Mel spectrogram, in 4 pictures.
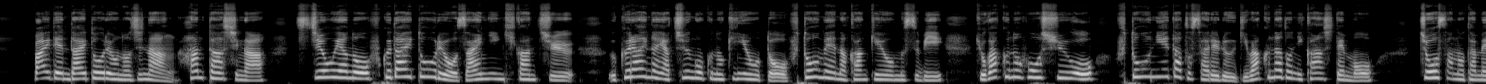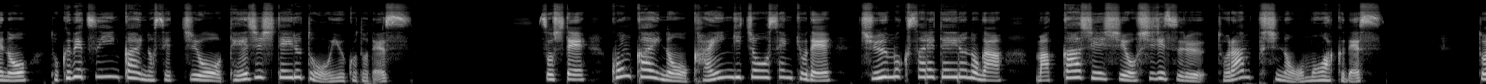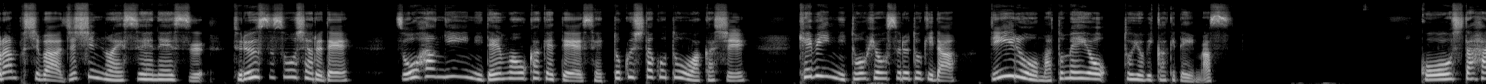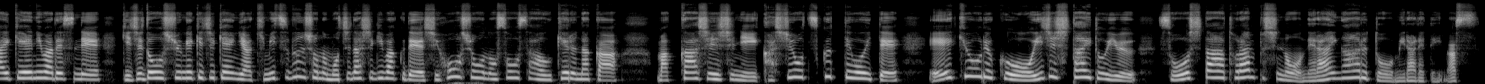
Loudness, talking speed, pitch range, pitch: -19 LUFS, 315 characters per minute, 205-315 Hz, 260 Hz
